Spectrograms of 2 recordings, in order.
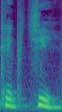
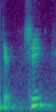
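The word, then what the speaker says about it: Q'eqchi': En territorio maya, aquí me ayudarás a la pronunciación, Kekchi. – Kekchi. – Kekchi.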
